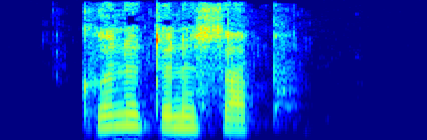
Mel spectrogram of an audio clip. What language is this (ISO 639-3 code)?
bak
